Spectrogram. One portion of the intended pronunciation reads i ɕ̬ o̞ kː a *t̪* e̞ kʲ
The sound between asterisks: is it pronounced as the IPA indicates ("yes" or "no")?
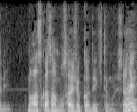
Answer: no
